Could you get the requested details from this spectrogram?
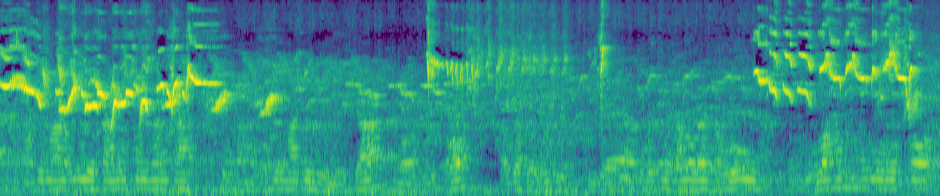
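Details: Kacer, the Oriental magpie-robin, singing a lively song meant to teach other kacer birds: fast looping whistled phrases, a quiet stretch mid-clip, then a renewed burst of bright twittering notes.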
